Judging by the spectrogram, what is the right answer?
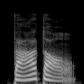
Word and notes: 打倒: dǎ dǎo

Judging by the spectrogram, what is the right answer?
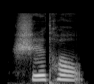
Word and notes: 石头: shí tou

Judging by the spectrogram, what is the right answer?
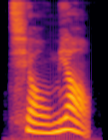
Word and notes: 巧妙: qiǎo miào

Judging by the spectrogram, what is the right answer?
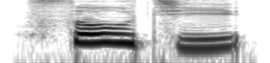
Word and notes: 搜集: sōu jí

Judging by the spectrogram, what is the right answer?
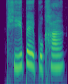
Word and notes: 疲惫不堪: pí bèi bù kān

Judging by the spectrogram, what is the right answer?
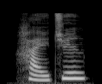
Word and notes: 海军: hǎi jūn

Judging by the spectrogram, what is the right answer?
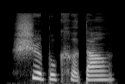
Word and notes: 势不可当: shì bù kě dāng

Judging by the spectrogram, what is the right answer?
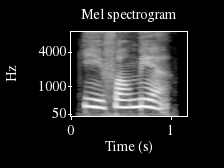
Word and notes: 一方面: yī fāng miàn

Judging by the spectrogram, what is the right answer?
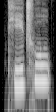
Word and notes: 提出: tí chū

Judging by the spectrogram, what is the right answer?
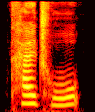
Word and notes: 开除: kāi chú

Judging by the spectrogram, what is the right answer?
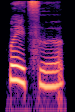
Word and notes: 为此: wèi cǐ

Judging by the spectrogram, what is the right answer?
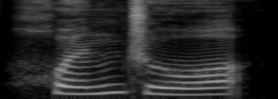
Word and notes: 混浊: hùn zhuó

